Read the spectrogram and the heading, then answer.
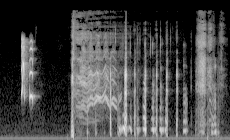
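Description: A Chewbacca squeaky toy being squeezed: two quick, high-pitched squeaks, a brief pause, then a longer run of rapid, uneven squeaks and rubbery squeals, fairly loud.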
